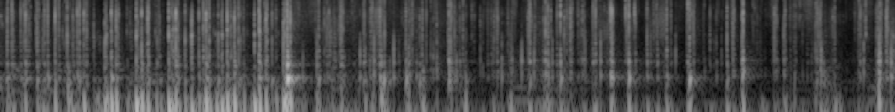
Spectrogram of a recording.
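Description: Long nails and fingertips tap and scratch the back cover of a paperback book held upright, its glossy card cover over solid paper pages. Rapid, irregular dull taps with crackly scratching, heaviest in the low end, are loudest in the first two seconds, then continue softer with a few sharper taps near the end.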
